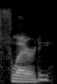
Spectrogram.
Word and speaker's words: Flaherty: Oh, it's um it's flarity.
